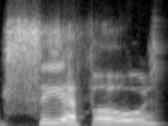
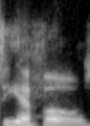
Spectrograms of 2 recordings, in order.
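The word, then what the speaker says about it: CFO$: Like there are just like CFOs, and I actually learned that's how it's pronounced. It's not CFO money, it's CFOs.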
